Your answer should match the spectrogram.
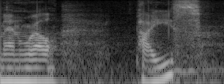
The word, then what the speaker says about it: Manuel Pais: And then again, the book I mentioned, Team Topologies by Matthew Skelton and Manuel Pais. That's how you pronounce it.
